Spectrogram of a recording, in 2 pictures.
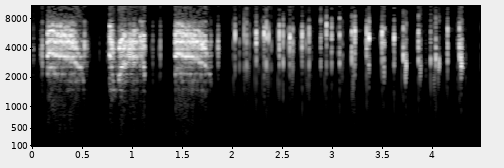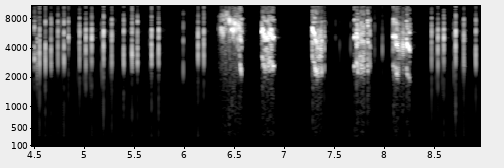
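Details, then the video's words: Edible-nest swiftlet lure call in the Naga Emas style, played to attract birds to swiftlet houses: rapid dry clicks and rattling bursts mixed with high twittering chirps, broken by sharp silent gaps. "SUARA PANGGIL NAGA EMAS"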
